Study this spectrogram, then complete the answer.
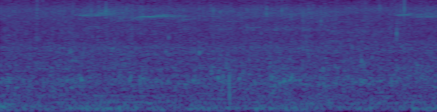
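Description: Shallow river water rushes and trickles at a village crossing where residents do their washing, a constant close-up babble of flowing water with no voices.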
